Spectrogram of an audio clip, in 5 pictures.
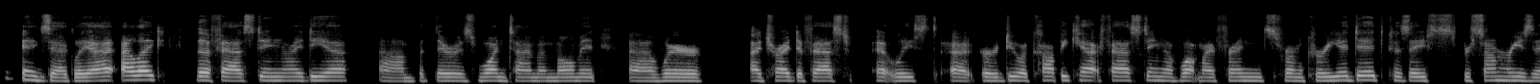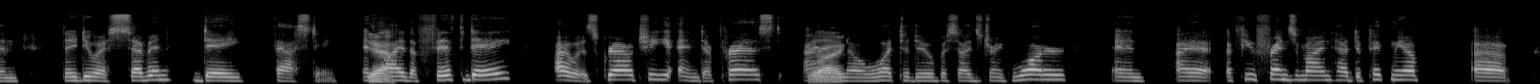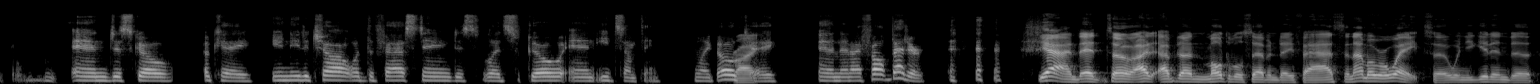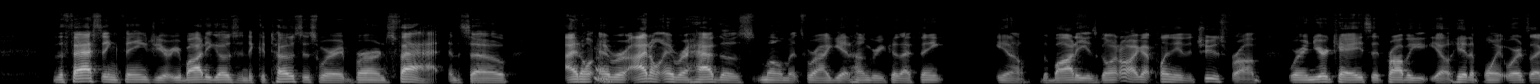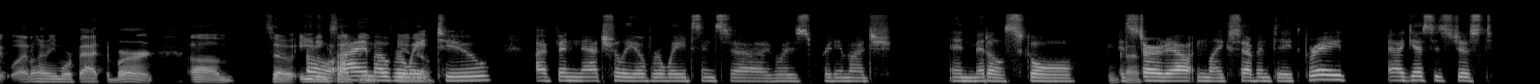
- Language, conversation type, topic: English, unstructured, How can you help someone overcome a fear of failure in their hobbies?
- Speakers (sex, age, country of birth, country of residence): female, 35-39, United States, United States; male, 60-64, United States, United States
- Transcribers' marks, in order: laugh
